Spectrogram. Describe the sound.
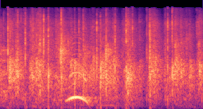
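Applause rolls in for a musical guest on a talk show, a steady, full wash of clapping lasting the whole time, with a few voices rising over it.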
